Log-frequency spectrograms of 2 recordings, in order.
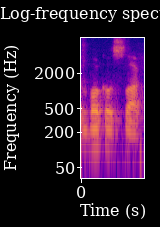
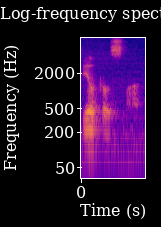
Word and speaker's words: Vlkoslak: I say let's with like VLKOSLAK because I feel, well, I call it VLKOSLAK, but I think the pronunciation is VLKOSLAK. It's a VLKOSLAK. Hungarian word.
